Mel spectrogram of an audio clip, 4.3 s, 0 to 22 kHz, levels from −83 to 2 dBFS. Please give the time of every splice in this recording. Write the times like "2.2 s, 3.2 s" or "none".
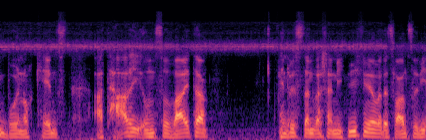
2.9 s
